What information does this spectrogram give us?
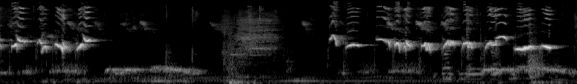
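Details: Greater green leafbird singing an 'isian MB' song in Aceh Tengah. Bright whistled notes alternate with a lower drawn-out hoarse note, broken by a brief noisy rustle, then a lively string of sharp whistles.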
